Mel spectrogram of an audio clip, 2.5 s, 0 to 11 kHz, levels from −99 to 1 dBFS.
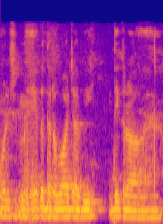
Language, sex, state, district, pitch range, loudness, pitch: Hindi, male, Uttar Pradesh, Shamli, 110-115 Hz, -14 LUFS, 115 Hz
